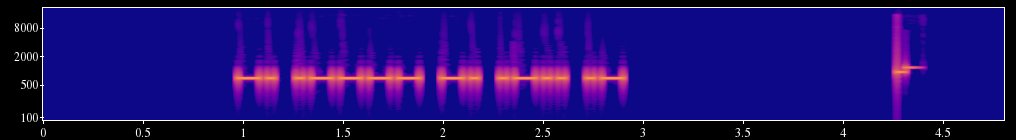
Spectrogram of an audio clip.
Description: Morse code, heard as a keyed tone, about 33 wpm, 700 Hz. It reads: N1NLA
